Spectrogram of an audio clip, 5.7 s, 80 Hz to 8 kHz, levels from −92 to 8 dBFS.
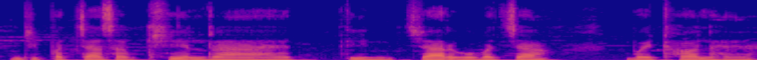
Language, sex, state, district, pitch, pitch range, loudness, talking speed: Hindi, male, Bihar, Supaul, 110 Hz, 105-110 Hz, -33 LUFS, 125 wpm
